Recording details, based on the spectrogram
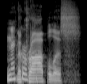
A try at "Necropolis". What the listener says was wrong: Did you say necropolis? You put the wrong emphasis on the wrong syllable.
